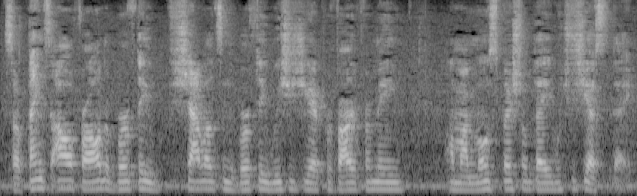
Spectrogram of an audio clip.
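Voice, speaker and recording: This host of a daily video show, a man in his forties, reads out segments of his casual scripted vlog fairly quickly with a flat delivery and ordinary pitch. He trips over words, often repeating and restarting, offers earnest religious greetings, and background noise is clearly audible.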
